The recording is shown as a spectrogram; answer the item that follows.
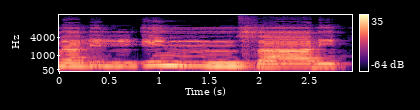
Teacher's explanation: یہاں نون ساکن پر اخفا کریں گے، آواز ناک میں جائے گی اور اس آواز کو کچھ دیر ناک میں روک کر رکھیں گے، اسی کو اخفا کہا جاتا ہے۔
